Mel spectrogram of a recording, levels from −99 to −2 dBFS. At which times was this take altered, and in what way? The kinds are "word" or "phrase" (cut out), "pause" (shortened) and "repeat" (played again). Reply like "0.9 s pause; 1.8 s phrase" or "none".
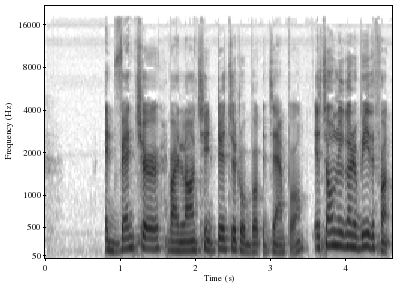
1.6 s phrase; 2.2 s word; 2.9 s word; 3.5 s pause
